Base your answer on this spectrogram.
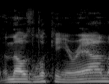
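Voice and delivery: normal talking voice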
